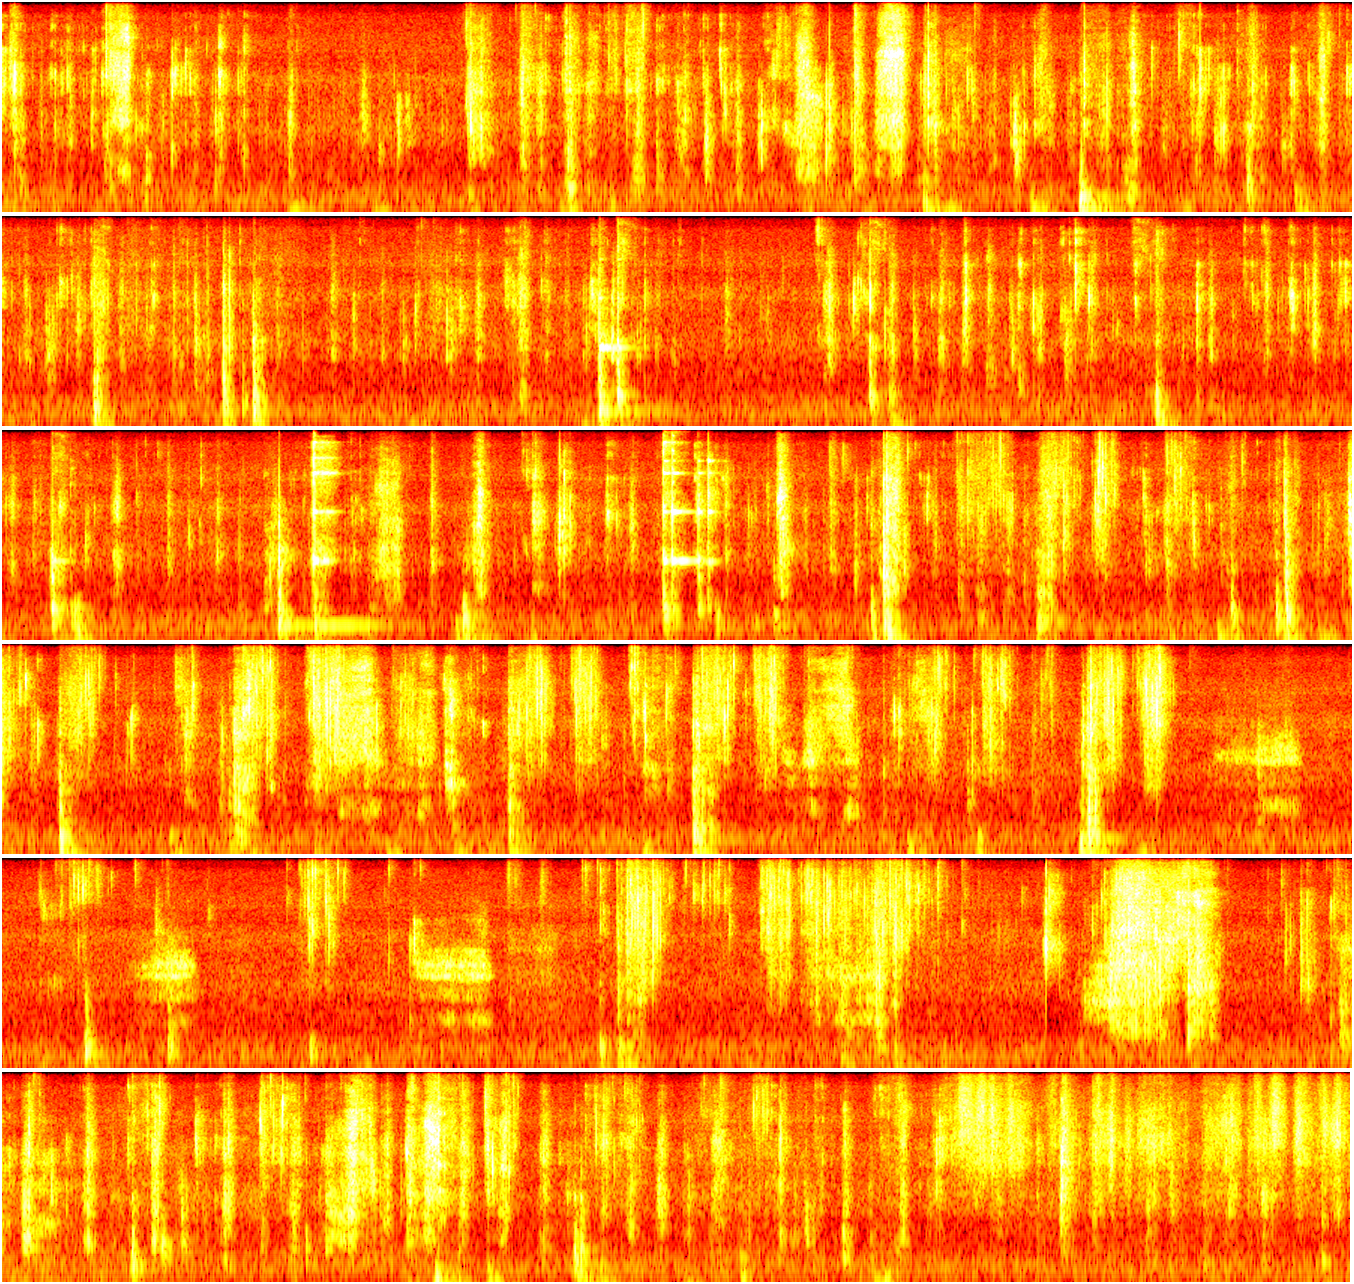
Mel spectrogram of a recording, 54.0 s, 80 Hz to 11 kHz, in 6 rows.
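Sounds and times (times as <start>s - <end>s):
wet chewing and lip smacking: 11.0s - 19.8s, 23.0s - 35.6s, 36.2s - 53.9s.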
